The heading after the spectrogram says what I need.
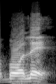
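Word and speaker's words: بله: میں دینا ہے، تو بالے. فارسی میں بلے جو ہے نا بیسیکلی یہ ہم اس کا تلفظ کریں گے تو بالے، بولے. اس طرح اس کا تلفظ ہوگا بولے.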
